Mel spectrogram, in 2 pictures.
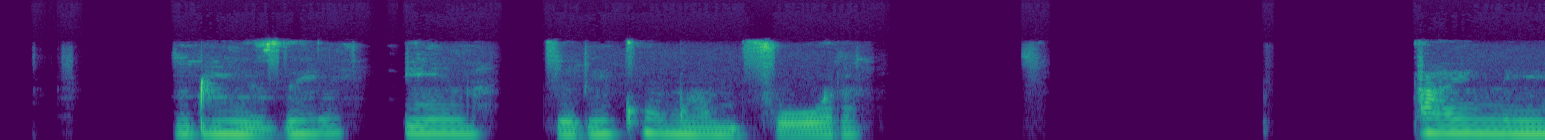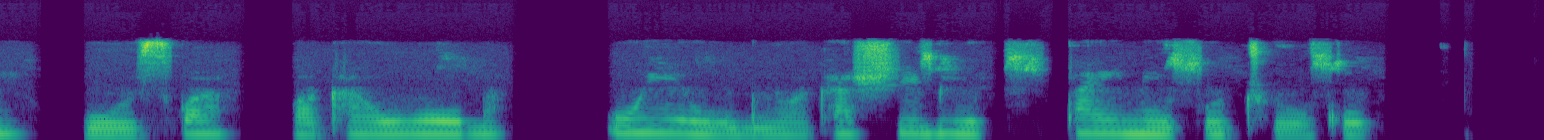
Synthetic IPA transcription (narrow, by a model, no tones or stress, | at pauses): mbiziː | na | d͡zirikʰumwaɱvura | pʰaine̞ | ɦuswa | ɦwakʰaoma | uje̞umwe̞wakʰaʂiɓirapaine̞vudʱuːkʰu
